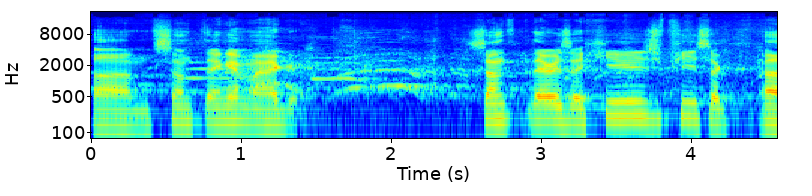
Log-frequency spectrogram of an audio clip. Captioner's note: crowd cheers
